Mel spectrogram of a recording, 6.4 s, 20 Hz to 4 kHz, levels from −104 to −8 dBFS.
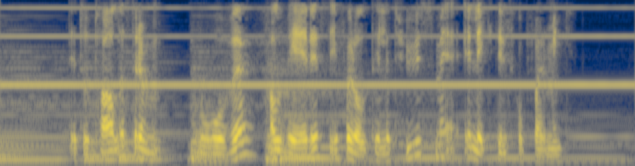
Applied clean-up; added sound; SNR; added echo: none; Wind instrument, woodwind instrument + Piano; 7 dB; none.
